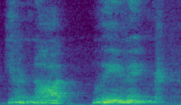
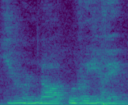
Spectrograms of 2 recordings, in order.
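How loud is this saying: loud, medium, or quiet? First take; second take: medium; quiet. First: It is said at a medium volume. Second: It is said at the quietest volume.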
